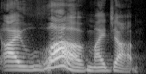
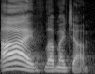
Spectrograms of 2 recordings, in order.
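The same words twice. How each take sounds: First: It sounds warm and enthusiastic. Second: It sounds hesitant and half-hearted. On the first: The speaker really likes the job. "do I like my job? Yeah" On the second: The speaker is unsure about liking the job. "It's kind of eh, not sure"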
